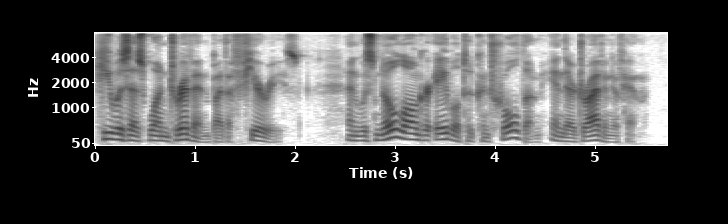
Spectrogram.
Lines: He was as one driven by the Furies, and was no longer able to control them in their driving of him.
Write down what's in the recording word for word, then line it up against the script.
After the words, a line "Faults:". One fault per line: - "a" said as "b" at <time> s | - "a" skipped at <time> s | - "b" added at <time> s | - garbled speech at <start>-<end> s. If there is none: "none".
He was as one driven by the Furies, and was no longer able to control them in their driving of him.
Faults:
none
